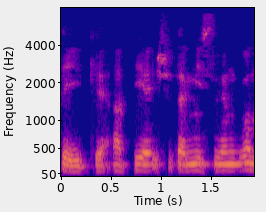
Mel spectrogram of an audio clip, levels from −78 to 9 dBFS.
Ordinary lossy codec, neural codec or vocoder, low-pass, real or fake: MP3, 32 kbps; none; 7.2 kHz; real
